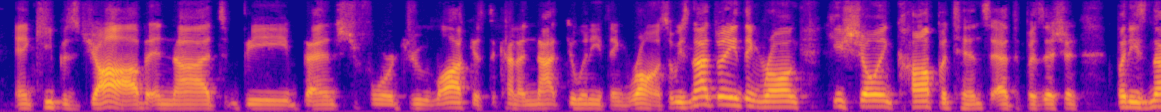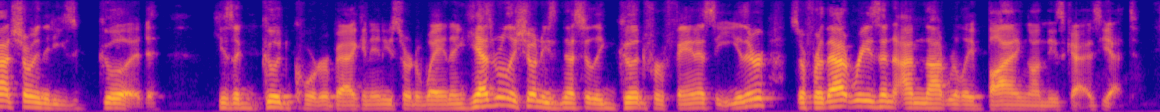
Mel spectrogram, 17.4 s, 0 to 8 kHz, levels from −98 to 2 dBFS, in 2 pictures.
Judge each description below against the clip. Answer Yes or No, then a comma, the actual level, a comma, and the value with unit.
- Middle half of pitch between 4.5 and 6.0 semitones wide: Yes, average, 5.2 semitones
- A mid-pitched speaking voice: No, low, 125 Hz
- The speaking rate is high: Yes, fast, 240 wpm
